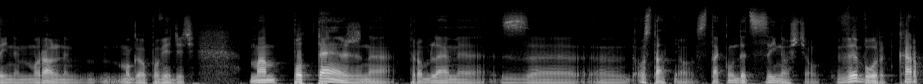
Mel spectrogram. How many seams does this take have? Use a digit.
0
